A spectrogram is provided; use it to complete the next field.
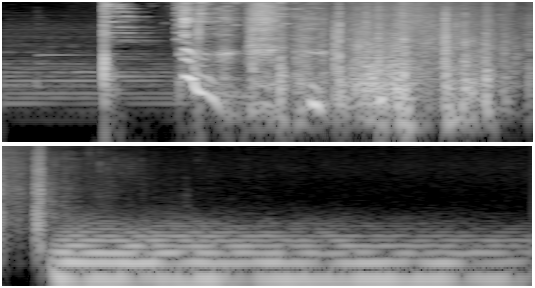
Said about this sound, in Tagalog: Napahiga ako sa gulat ng sumabog na parang dinamita ang basong nakapatong sa Ouija board.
